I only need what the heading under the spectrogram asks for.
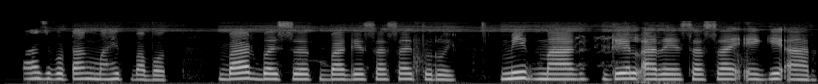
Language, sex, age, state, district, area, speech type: Santali, female, 18-30, Jharkhand, Seraikela Kharsawan, rural, spontaneous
